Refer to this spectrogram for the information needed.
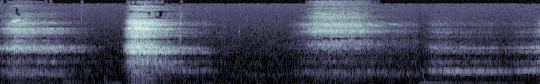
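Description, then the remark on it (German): A man snores while asleep in a bedroom, in slow, rasping breaths, three drawn-out snorts rising and falling with pauses between, fairly quiet with no talking. “Als er zu schnarchen anfing, habe ich Fenster und Türen des Schlafzimmers fest verschlossen, damit ihn niemand hört.”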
